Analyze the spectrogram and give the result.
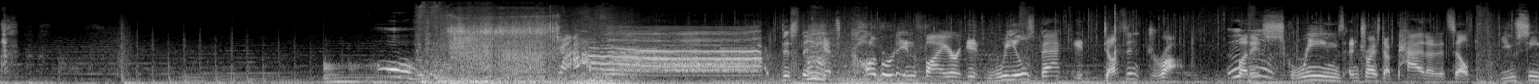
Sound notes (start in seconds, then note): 0.2 suspenseful music; 5.1 screams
